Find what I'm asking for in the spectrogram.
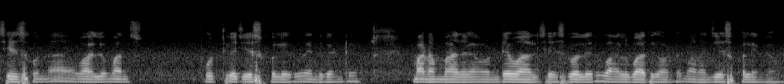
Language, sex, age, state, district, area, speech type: Telugu, male, 18-30, Andhra Pradesh, N T Rama Rao, rural, spontaneous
